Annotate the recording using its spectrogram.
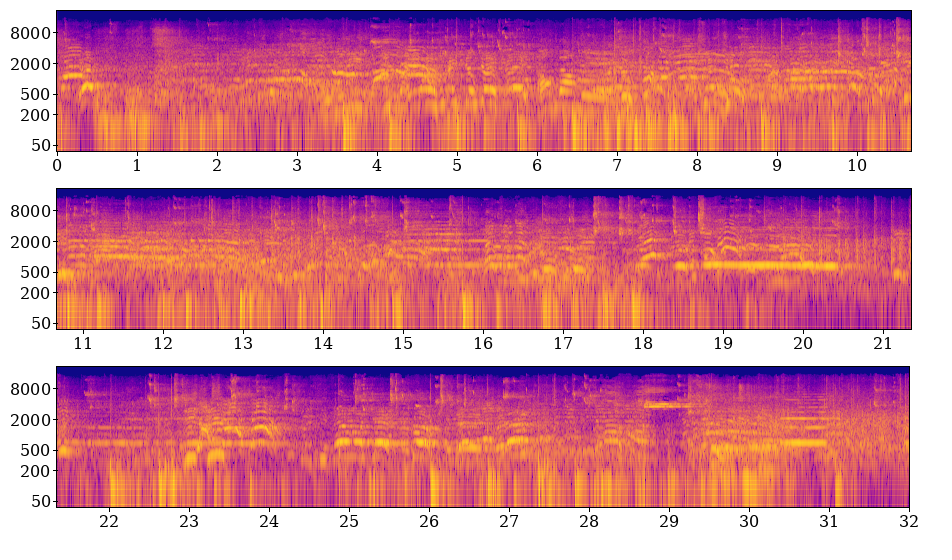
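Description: Live basketball game in a large sports hall: many voices from the crowd and benches calling out over each other, with the ball bouncing on the hardwood court.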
